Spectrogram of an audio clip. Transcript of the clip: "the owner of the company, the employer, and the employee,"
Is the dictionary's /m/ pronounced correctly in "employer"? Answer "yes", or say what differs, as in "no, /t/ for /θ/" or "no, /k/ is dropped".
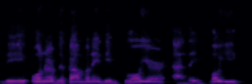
yes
